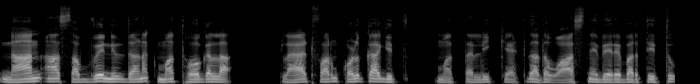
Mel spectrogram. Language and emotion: Kannada, disgusted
